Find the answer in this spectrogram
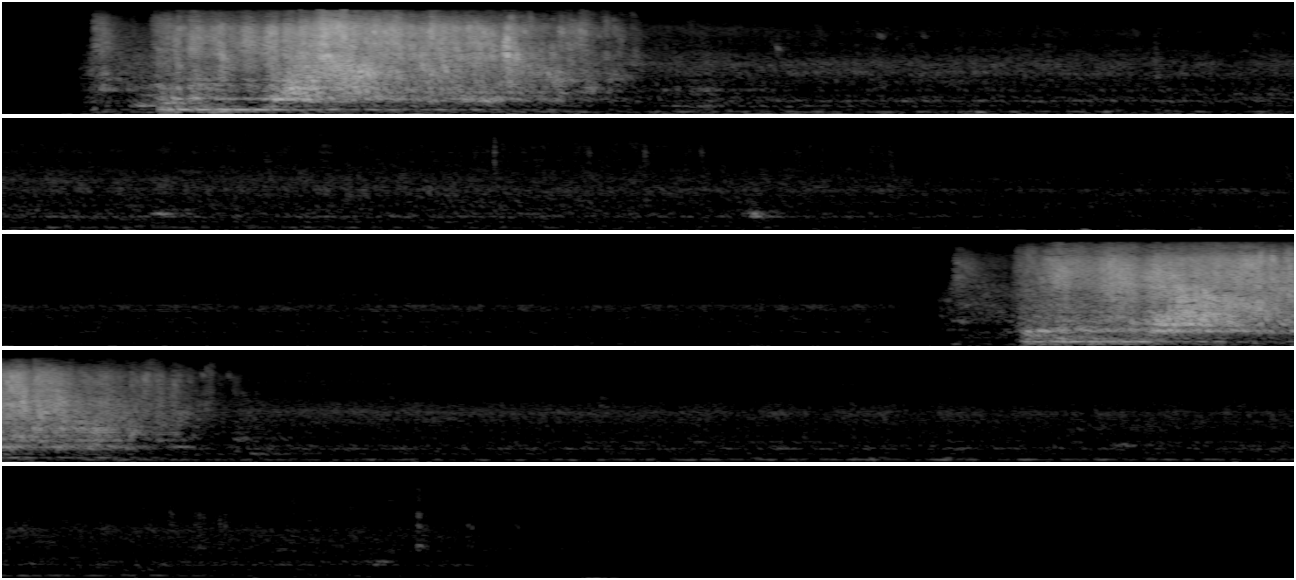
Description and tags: Old Toilet Flush
old, toilet, flush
